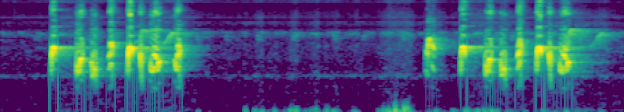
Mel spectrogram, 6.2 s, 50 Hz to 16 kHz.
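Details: Caged bulbul in a song duel with wild birds, 3 October 2021: two bursts of fast, chirpy, whistled phrases separated by a pause filled with low knocking and handling noises.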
